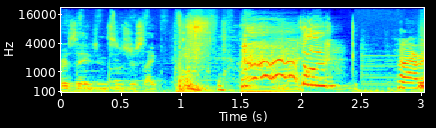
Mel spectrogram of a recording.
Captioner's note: laughs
